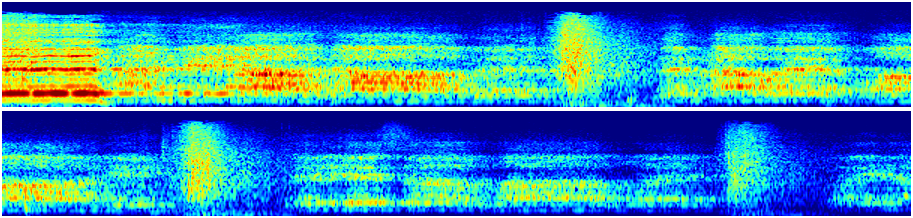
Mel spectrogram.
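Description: Male voices chanting a slow lament. A long held note ends about half a second in, then softer layered voices fade away. Three sharp hits, evenly spaced about three and a half seconds apart, cut through the chanting.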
